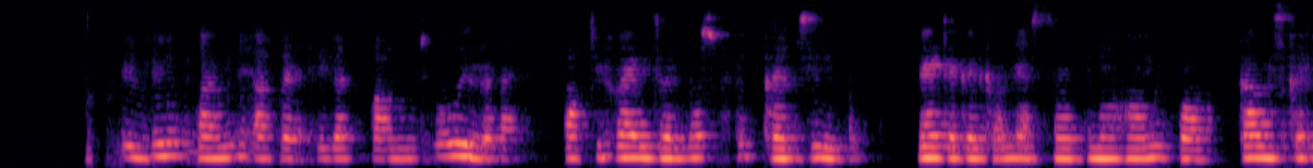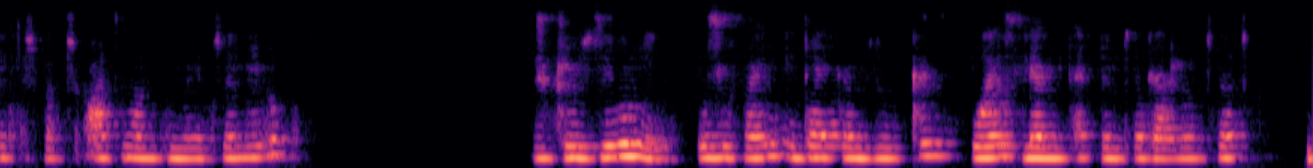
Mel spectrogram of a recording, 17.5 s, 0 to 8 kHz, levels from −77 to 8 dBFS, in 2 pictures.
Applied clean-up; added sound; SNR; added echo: neural mask model DeepFilterNet 3.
